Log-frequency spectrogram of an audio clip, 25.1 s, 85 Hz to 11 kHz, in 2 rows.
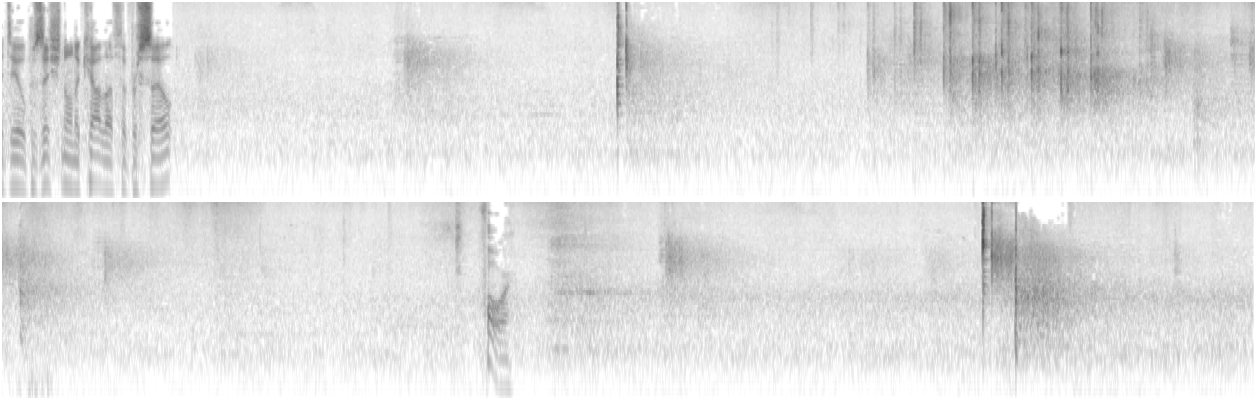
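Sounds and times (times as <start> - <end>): snooker balls clicking and knocking: 6.1 - 14.3, 18.9 - 25.0.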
